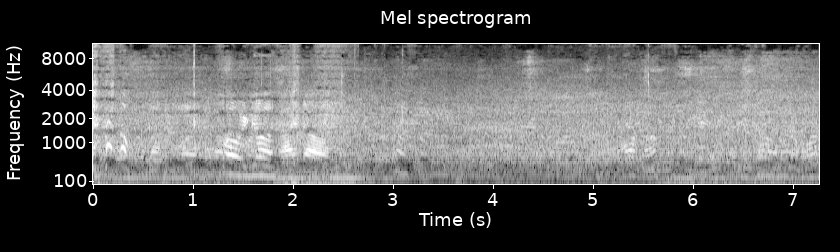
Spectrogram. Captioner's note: laught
